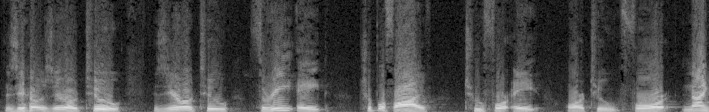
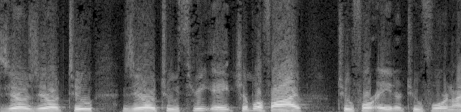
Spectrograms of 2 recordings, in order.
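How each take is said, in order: First: The number is read more slowly. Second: The number is read quickly and excitedly.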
